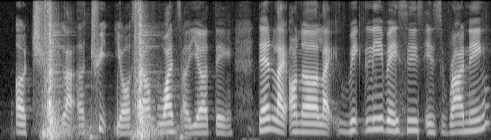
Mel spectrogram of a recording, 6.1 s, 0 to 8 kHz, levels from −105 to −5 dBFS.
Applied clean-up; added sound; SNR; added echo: none; Microwave oven; 0 dB; none.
